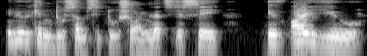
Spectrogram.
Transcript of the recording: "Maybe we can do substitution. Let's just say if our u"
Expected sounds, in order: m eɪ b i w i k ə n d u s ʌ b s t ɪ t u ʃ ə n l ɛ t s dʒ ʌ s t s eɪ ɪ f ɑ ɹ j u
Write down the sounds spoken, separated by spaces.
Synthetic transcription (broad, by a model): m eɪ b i w i k ə n d u s ʌ b s t ɪ t u ʃ ə n l ɛ t s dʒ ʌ s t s eɪ ɪ f ɑ ɹ j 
